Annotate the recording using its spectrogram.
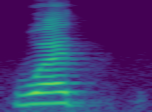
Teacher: را فتح ألف مد را والترى همزة كسرة إي والترائي با كسرة بي والترائب. Deux kasra qui se suivent. On abaisse bien la mâchoire et on montre bien deux i.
